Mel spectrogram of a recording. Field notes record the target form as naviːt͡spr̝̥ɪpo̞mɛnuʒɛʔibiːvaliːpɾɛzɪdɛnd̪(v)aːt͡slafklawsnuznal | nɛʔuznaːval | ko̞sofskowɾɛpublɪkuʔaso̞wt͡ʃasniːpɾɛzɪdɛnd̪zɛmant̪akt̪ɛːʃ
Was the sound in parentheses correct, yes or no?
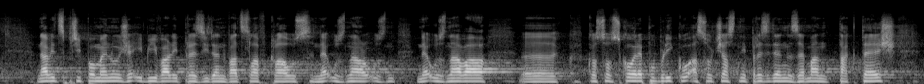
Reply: yes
